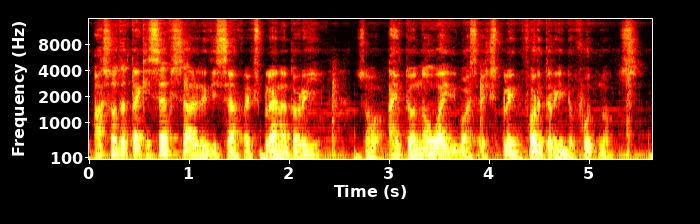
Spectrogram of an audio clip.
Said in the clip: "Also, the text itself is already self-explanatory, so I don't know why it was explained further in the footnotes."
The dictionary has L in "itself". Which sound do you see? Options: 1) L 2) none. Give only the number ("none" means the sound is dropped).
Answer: 2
